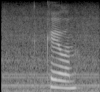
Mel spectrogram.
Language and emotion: Russian, neutral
